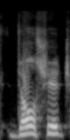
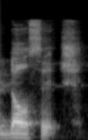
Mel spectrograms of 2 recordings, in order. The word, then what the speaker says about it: Dulcich: I was pronouncing Indulgence I heard it dolceage I'm not 100 sure but the big long hair white dude tied in who's tearing up in Denver I love that guy I'm gonna say dulcich regardless of how he ever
